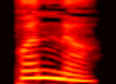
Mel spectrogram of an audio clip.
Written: ಪಿನ್ನಿ

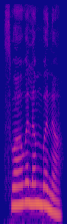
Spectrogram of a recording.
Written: ಸ್ವಾವಲಂಬನೆ

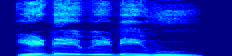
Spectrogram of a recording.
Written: ಎಡೆವಿಡವು

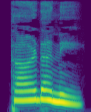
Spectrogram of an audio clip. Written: ಥಟ್ಟನೆ

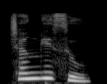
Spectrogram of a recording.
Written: ಚೆಂಗಿಸು

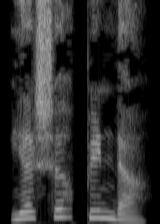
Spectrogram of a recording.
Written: ಯಶಃಪಿಂಡ

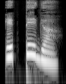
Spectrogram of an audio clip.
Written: ಏಡೂಕ

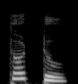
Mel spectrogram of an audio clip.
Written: ತೊಟ್ಟು

